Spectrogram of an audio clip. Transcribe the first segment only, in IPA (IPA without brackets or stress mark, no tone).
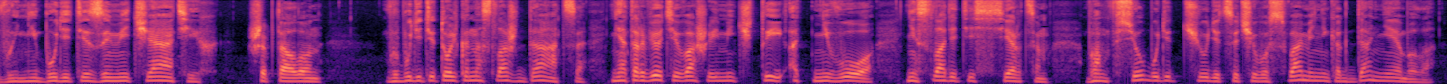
v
